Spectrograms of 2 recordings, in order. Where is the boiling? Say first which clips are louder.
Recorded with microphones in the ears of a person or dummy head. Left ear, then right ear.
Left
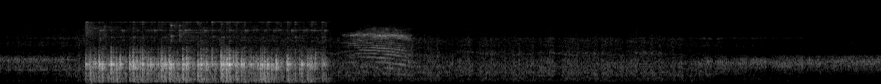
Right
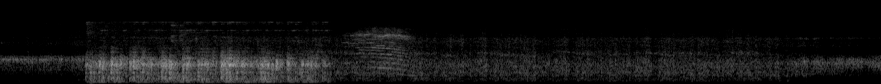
Left 8 dB; 70° left (ahead or behind), 0.6 m.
